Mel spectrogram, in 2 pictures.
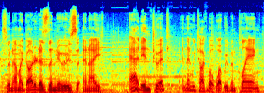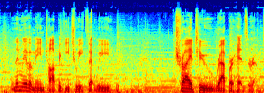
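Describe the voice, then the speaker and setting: Middle-aged man, very deep voice, animated pitch, casual interview chat, music underneath. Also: moderate pace, vocal fry. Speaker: guest, board game radio show host.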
